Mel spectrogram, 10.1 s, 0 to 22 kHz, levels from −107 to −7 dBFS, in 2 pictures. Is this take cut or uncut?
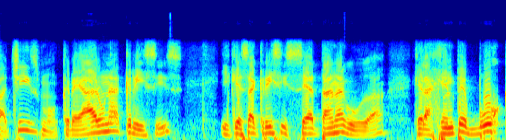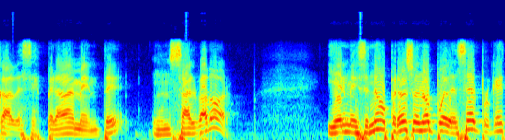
uncut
